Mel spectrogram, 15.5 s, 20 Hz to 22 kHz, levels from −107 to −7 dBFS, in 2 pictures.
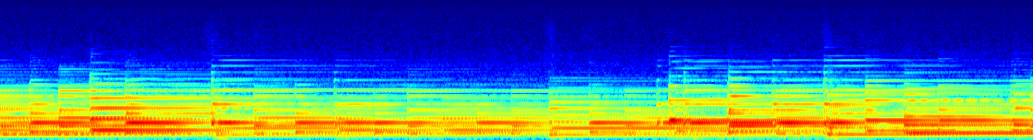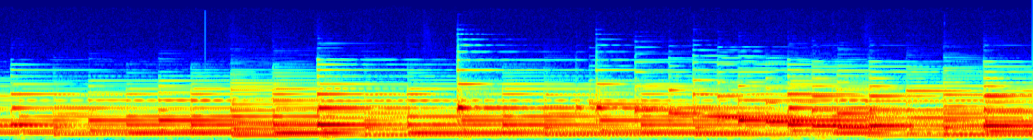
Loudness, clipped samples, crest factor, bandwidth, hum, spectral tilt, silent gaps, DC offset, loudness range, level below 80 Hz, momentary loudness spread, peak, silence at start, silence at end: -19 LUFS; under 0.1%; 16 dB; 5 kHz; none; -9.5 dB/octave; none; under 0.1%; 8 LU; -70 dBFS; 12 LU; -2 dBFS; 0 s; 0 s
